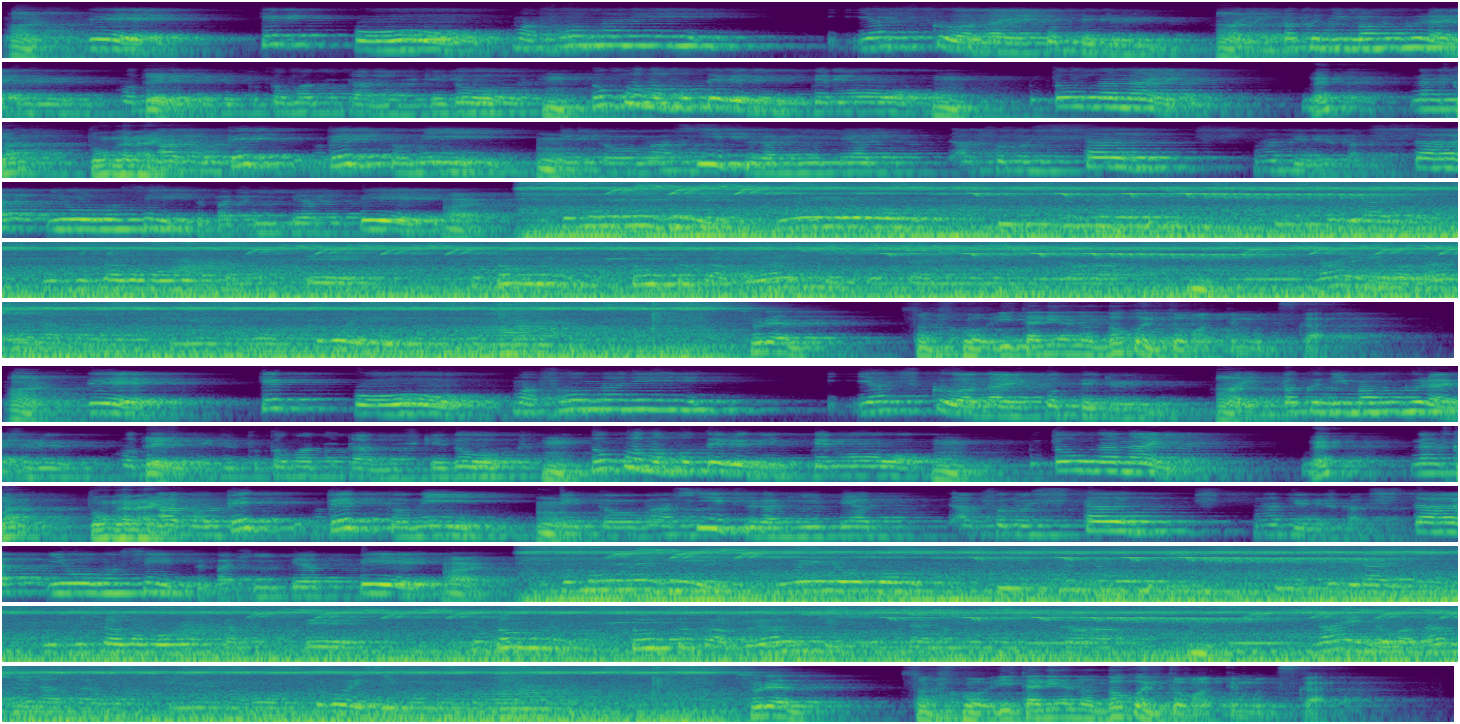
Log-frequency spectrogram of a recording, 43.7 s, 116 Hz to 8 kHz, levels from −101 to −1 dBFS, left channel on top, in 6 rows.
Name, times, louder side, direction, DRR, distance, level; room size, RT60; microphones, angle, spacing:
voice 1, 0.3-0.8 1.3-1.4 1.8-3.5 4.3-5.8 6.1-9.8 10.2-11.9 12.5-13.2 14.3-14.7 15.3-17.0 17.3-18.9 19.3-20.3 20.5-24.0 24.6-27.8 28.2-30.9 31.4-34.7 35.7-39.5, right 1 dB, 55° right, 2 dB, 6.4 m, -25 dB
voice 2, 14.5-15.4 17.2-17.4 24.0-24.2 35.0-35.3 40.1-40.4 40.9-43.0, right 1 dB, 30° right, 4 dB, 2.0 m, -25 dB
sound 1, 24.4-40.0, equal, 15° left, 6.9 m, -19 dB
29.5 x 21.0 x 7.6 m, 0.77 s
head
